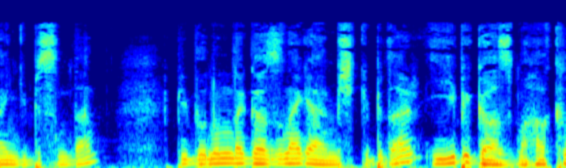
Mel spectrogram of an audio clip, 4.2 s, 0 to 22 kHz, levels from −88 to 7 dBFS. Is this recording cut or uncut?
uncut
